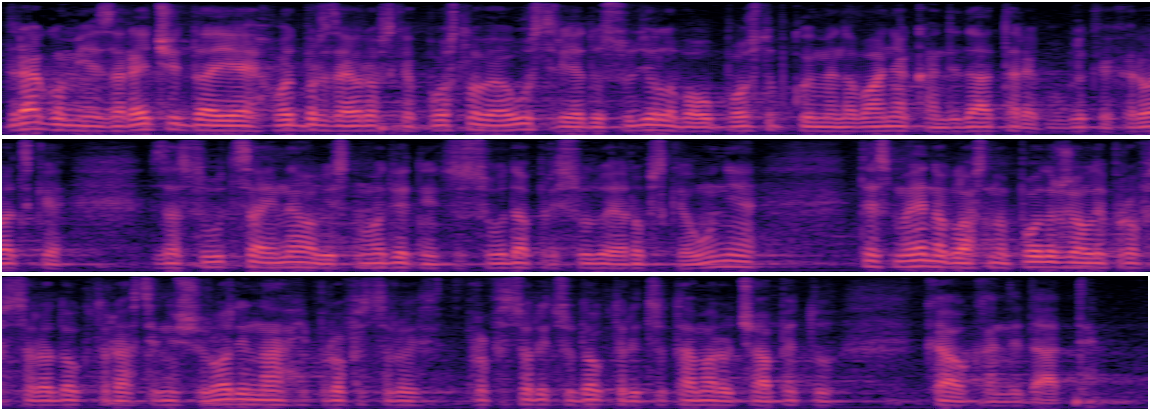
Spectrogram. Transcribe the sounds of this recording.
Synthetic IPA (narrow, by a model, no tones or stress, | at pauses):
d̪ɾaːɡo̞mije̞zaɾe̞t͡ʃid̪aje̞o̞d̪̚bor̩zaeɾo̞pske̞po̞slˠo̞ʋeoust̪ɾije̞d̪osud̪je̞lo̞ʋaoupo̞st̪upkuime̞no̞ʋaːɲakand̪id̪aːt̪aɾe̞publike̞xr̩ʋat̪ske̞ | zasuːt̪t̪saine̞o̞ʋisnuo̞d̪ʋje̞t̪nit̪su̥suːd̪apɾisuːd̪ue̞ʋɾo̞pske̞uːnije̞ | t̪e̞smoje̞d̪no̞ɡlˠasno̞po̞d̪r̩ʒalipɾo̞fe̞̥so̞ɾad̪o̞kt̪o̞ɾasiniʃuɾo̞d̪inai | pɾo̞feso̞ɾit̪sud̪o̞k̚t̪o̞ɾit̪sut̪amaɾut͡ʃapet̪u | kʰaokand̪id̪a̰ːt̪e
